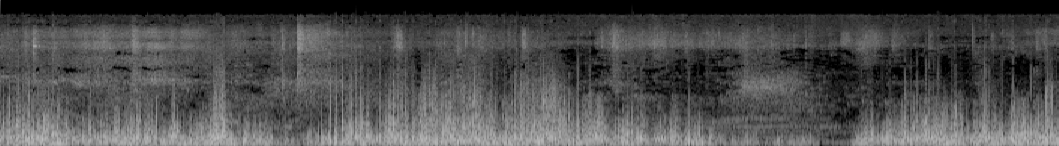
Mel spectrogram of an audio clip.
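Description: Wind buffeting the phone's microphone: a loud, gusty rumble that rises and falls, easing off briefly about eleven seconds in.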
